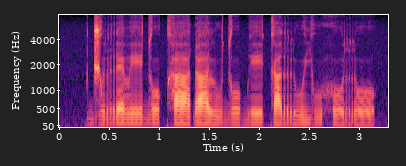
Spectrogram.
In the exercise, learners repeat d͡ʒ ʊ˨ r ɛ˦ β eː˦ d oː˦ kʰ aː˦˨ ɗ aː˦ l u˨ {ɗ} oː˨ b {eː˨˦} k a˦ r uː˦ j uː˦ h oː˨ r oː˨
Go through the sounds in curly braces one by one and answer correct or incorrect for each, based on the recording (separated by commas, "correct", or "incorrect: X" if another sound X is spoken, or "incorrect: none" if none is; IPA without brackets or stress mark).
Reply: incorrect: d, correct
